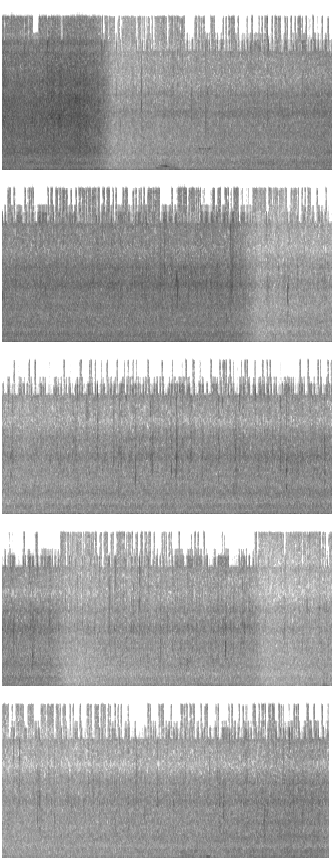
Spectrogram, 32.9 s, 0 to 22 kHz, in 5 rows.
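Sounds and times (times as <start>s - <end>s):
rain falling: 0.0s - 32.9s
faint drip ticks: 3.8s - 4.4s.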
